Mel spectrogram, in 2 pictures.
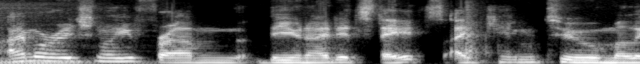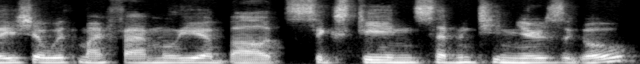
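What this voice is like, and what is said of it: Malaysian English accent, slight American trace. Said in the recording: “we hear in your accent, there's only a little bit remaining of that American accent. Otherwise, you sound pretty much Malaysian”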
